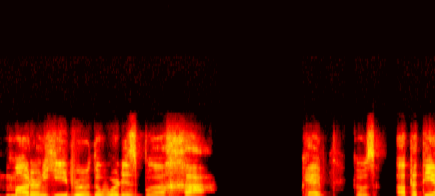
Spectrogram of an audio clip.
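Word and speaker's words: ברכה: Whether you say rish, um uh as um rish or reish or rish, bracha bracha bracha, they all mean the same thing in Hebrew, a blessing. Again, we talked about this last week. We've talked about this multiple times in the past. The default emphasis in modern Hebrew is always on the last syllable.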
